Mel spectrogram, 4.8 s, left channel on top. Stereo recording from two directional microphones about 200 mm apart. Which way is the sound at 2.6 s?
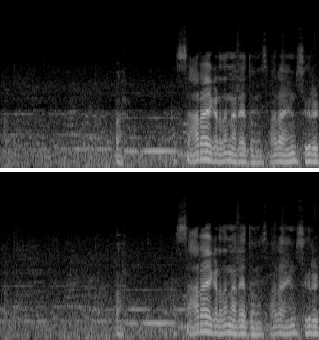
20° right (ahead or behind).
